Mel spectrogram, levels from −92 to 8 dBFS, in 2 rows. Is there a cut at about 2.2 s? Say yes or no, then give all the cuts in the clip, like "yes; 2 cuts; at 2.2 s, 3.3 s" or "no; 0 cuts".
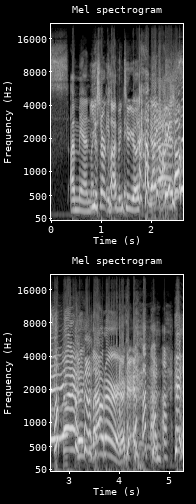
no; 0 cuts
